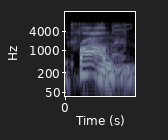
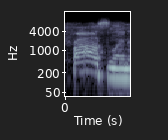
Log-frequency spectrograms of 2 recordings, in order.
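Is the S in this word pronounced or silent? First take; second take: silent; pronounced. First: The S sound is silent in the word. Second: The S sound is pronounced in the word. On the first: The speaker calls it right. "It's actually Praslin. The S is silent" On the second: The speaker calls it wrong. "I was mispronouncing it"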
